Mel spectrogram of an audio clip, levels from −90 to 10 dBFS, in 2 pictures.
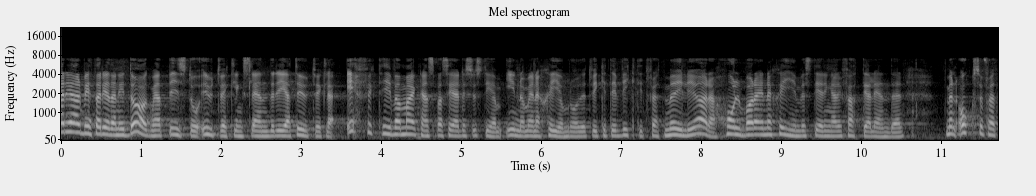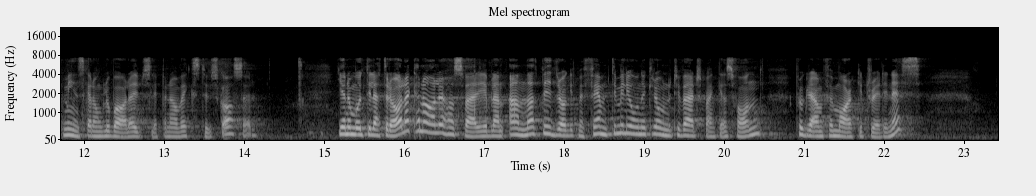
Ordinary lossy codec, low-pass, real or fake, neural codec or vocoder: none; 7.2 kHz; real; none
